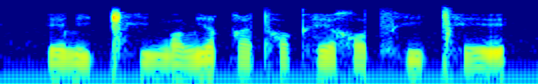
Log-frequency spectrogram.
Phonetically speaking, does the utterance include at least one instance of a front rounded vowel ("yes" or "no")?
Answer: no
